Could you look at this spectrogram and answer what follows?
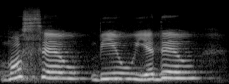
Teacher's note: Elové participium slovies je nahradené bilabiálnym U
